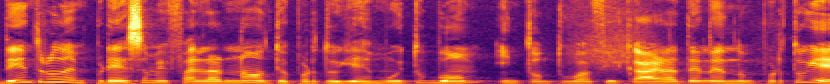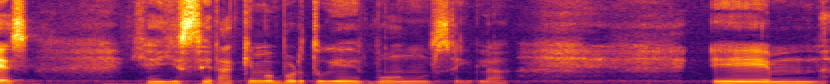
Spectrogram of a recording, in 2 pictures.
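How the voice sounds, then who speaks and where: This woman has a Spanish accent and a fairly high pitch, speaking fairly quickly with ordinary pitch variation. The recording is very clean, with a silent background. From Chilean Patagonia. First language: Spanish (speaking Portuguese). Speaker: embroiderer. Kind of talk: casual chat.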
